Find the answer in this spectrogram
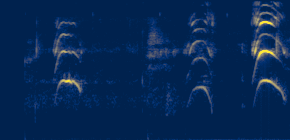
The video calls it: Baby kitten meows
